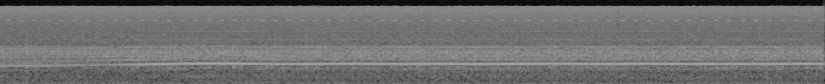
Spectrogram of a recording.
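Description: Quiet room tone: a low hiss with a faint steady whine that rises slightly in pitch about a second in and then holds.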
